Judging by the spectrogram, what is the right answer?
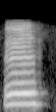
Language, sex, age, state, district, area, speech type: Tamil, female, 18-30, Tamil Nadu, Kallakurichi, rural, conversation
